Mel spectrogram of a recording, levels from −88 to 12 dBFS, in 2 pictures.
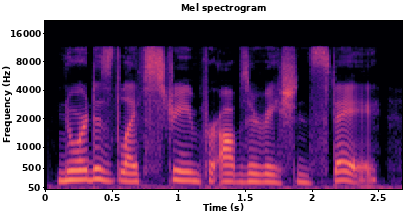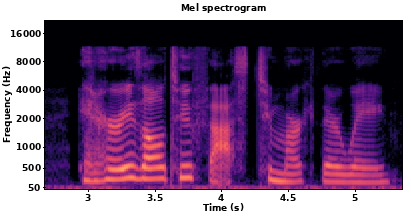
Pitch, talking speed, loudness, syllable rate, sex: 205 Hz, 180 wpm, -19 LUFS, 4.4 syllables/s, female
